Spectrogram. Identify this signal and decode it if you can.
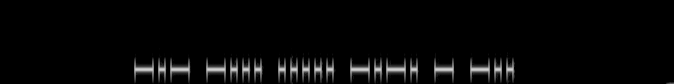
Morse code, heard as a keyed tone, about 22 wpm, 700 Hz. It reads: KB5CTD
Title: Speed Racing - USA 2x3 Call Signs 20wpm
